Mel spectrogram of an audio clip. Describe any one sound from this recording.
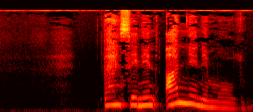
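A middle-aged woman speaks emotionally, close by.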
